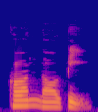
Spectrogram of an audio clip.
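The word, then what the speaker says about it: 겉넓이: Kot diakhiri dengan tiut, setelah itu diikuti kata yang diawali dengan nieun, maka tiutnya kalian rubah menjadi suara nieun. Dan cara pengucapan untuk kata ini menjadi konolpi, konolpi, konolpi.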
